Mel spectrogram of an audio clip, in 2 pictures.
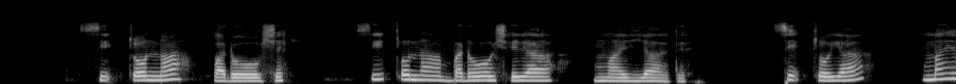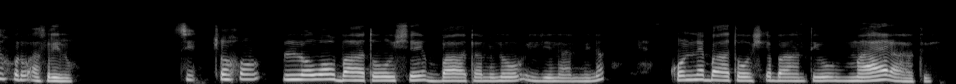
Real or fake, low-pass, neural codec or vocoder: fake; 7.2 kHz; codec, 16 kHz, 2 kbps, FreqCodec, larger model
